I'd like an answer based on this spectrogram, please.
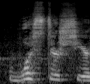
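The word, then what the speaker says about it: Worcestershire: next after this we're going to add some Worcester Shear sauce and if you have no idea what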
